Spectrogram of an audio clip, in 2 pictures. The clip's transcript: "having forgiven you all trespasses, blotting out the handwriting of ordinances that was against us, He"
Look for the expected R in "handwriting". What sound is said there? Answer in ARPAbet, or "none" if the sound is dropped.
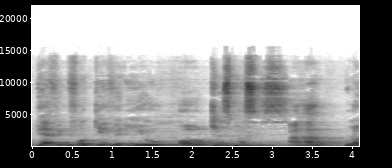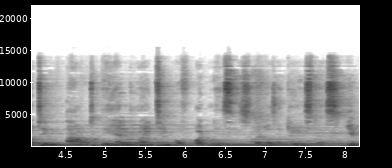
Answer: L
